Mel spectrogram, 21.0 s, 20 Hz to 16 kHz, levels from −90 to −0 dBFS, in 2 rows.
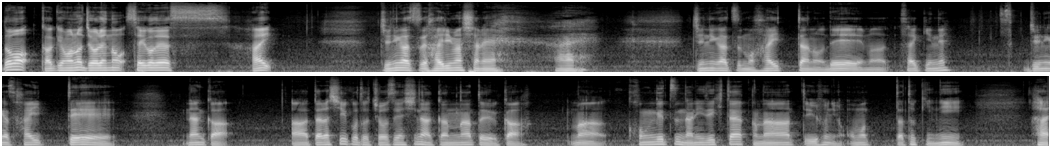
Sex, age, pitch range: male, 20-39, 80-115 Hz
